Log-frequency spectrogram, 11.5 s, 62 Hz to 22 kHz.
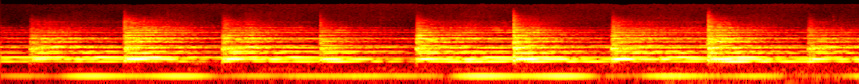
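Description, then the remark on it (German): The Kunigunde bell of Bamberg Cathedral, whose thick body has a hole and which rings every Friday at 3 p.m., tolls repeatedly in a steady rhythm, each deep strike ringing out loud with a long, rich humming resonance that overlaps the next, with no voices. “Jeden Freitag um 3 Uhr nachmittags erklingt vom Dom die Kunigundenglocke, deren dicker Leib ein Loch hat.”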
